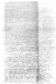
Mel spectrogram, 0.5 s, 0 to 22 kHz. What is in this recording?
Sound effects > Other
Hard chop vegetable 1
Chief, Chop, Cook, Cooking, Cut, House, Household, Indoors, Kitchen, Knife, Slice, Vegetable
